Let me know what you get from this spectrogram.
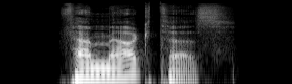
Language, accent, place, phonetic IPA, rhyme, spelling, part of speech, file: German, Germany, Berlin, [fɛɐ̯ˈmɛʁktəs], -ɛʁktəs, vermerktes, adjective, De-vermerktes.ogg
- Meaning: strong/mixed nominative/accusative neuter singular of vermerkt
